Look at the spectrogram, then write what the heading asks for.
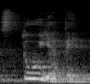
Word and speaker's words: स्तूयते: आधा सा का उच्चारण आधे सा जैसा ही होना चाहिए, इसमें ई लगा करके स्तू इस प्रकार से नहीं बोलना है, स्तूयते इस प्रकार से इसका उच्चारण करेंगे।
